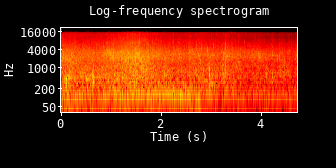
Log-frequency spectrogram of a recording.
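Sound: river water flowing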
